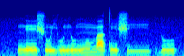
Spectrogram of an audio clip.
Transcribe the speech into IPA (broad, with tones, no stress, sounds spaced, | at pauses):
ŋ eː˧ ʃ ũ˨ j u˨ n u˧ ŋ ũ˦ m a˦ t ĩ˧ ʃ iː˨ | ɗ u˧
